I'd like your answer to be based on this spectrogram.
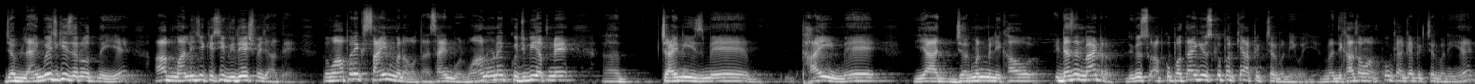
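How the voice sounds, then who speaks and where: Quick-talking man teaching, high voice. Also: expressive, a little mellow. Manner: quick, chatty, explains with everyday examples and asides. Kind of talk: fast-paced Hindi tutorial lecture.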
